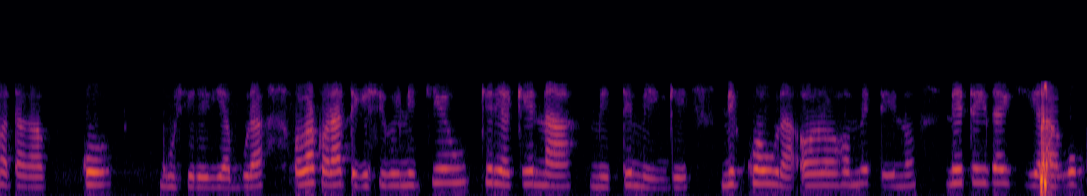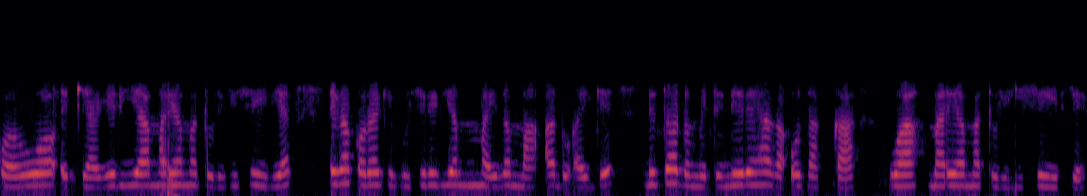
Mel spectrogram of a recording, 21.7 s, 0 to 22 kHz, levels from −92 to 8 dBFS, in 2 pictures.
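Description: From the start, the speech carries GSM full-rate codec coloration: a buzzy, gravelly roughness from pulse-driven vocal-tract modelling, consistent with 13 kbps coding. A spectrogram shows energy confined to roughly 300 Hz to 3.4 kHz, with coarse, smeared harmonics and nothing above.

GSM bit errors then strike at 10.40 to 10.61 s, 12.46 to 12.65 s, and 20.92 to 21.04 s, just after "ĩrehaga ũthaka wa marĩa". Corrupted filter, pitch and gain values produce squawks and gargling, seen as sudden waveform spikes and distorted, smeared spectral bands.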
